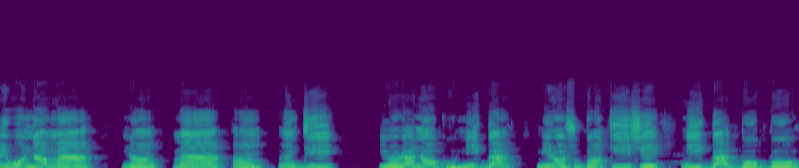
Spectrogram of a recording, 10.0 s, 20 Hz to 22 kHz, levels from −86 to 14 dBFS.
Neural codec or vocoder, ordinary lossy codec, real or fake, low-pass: none; none; real; none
